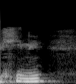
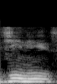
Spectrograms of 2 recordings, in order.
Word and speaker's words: Gini: Desde luego que se puede medir, porque hay algunos que traen a colación, por ejemplo, el término de los índices como el de Gini, o el de Gini, si lo quieres pronunciar así, Famoso.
